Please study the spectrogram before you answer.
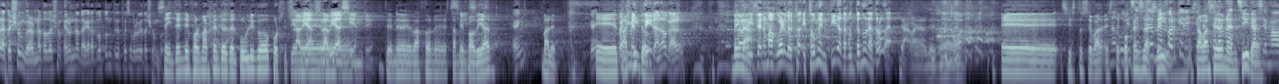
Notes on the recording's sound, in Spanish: Episodio muy especial grabado en directo en las XI Jornadas de Podcasting en Málaga.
